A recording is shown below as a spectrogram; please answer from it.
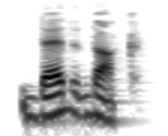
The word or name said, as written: dead duck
